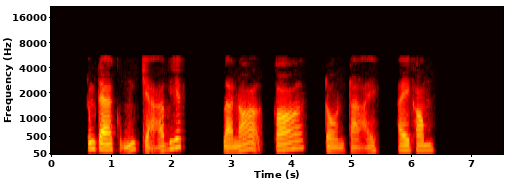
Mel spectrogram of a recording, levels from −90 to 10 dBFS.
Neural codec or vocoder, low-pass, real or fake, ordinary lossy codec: none; 5.4 kHz; real; AAC, 24 kbps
